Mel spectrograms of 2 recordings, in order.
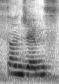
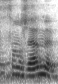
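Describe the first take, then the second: First: The name James is said the English way. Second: The name James is said the French way. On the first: The speaker calls it wrong. "j'ai dit Saint-James toute ma vie" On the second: The speaker calls it right. "on dit bien Saint-James puisque c'est le nom d'une ville en Normandie"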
